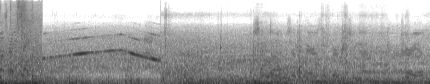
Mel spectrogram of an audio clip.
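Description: A siren's single wail, rising slowly for about a second and a half and then dropping quickly, over a steady low rumble of road traffic. Music cuts off abruptly under a second in.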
